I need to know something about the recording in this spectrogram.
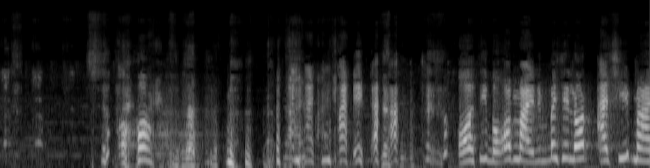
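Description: A man talks excitedly and laughs close by.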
